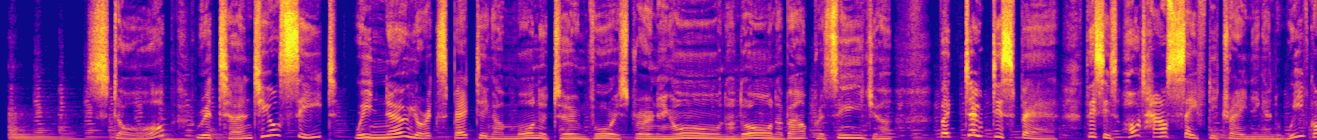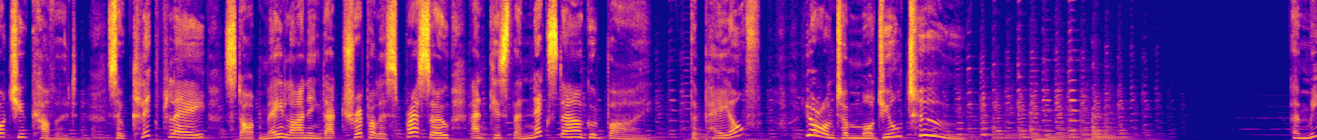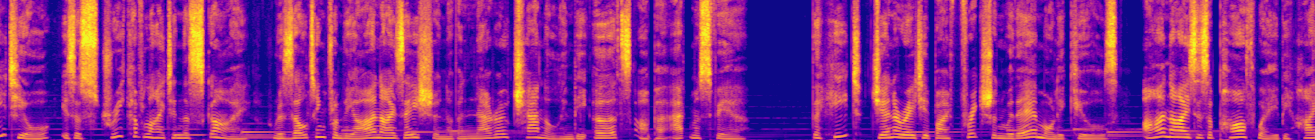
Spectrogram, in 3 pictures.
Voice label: eLearning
